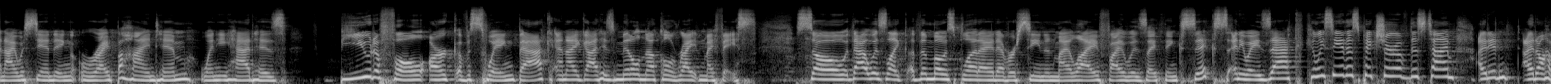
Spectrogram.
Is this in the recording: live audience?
yes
